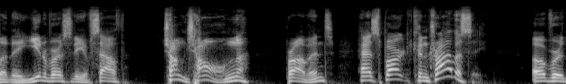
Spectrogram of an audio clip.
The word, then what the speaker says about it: Chungcheong: So, it's South Chungcheong. Something like that. like I'm making fun, but I'm not making fun. That's the name of the province. A recent festival at the University of South Chungcheong province has sparked controversy over the sexual objectification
